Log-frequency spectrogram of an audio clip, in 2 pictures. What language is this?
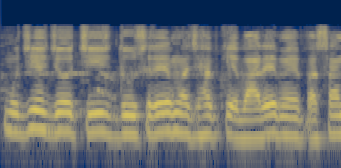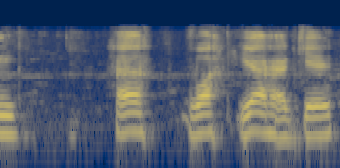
Urdu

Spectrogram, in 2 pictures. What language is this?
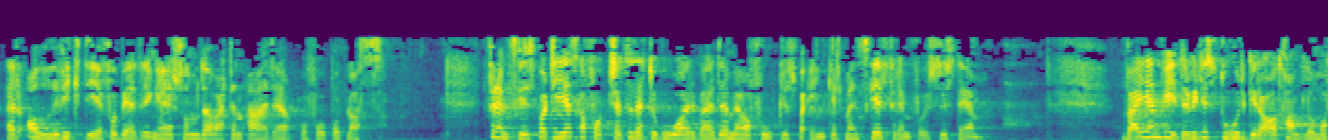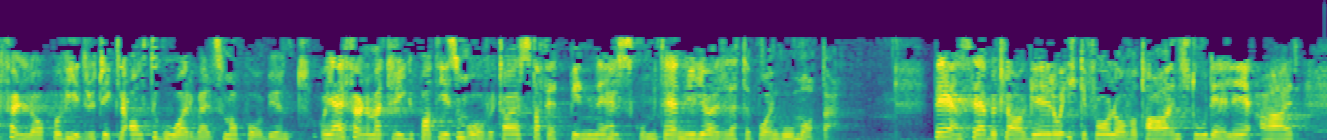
Norwegian Bokmål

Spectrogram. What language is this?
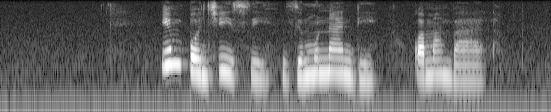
South Ndebele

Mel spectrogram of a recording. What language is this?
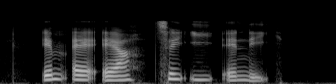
Danish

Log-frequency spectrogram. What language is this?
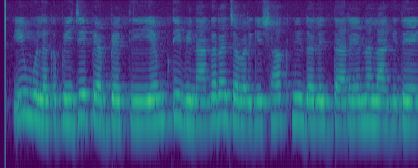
Kannada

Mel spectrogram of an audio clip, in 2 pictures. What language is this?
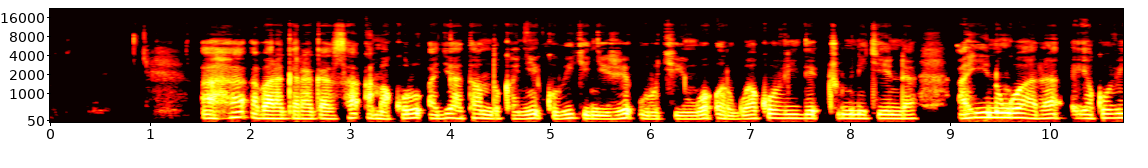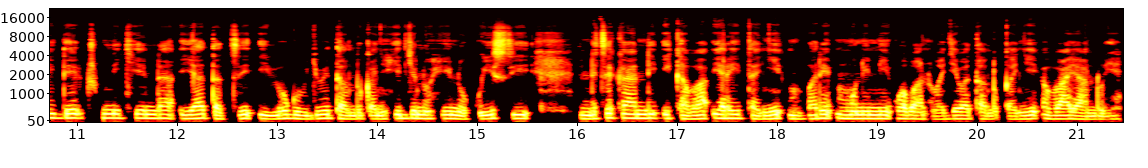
Kinyarwanda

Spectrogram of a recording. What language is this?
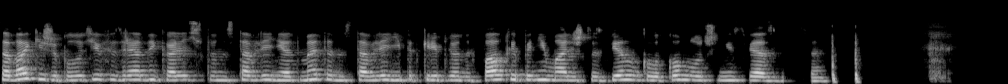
Russian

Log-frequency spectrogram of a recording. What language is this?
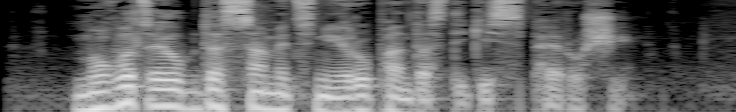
Georgian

